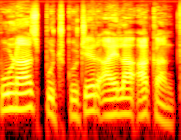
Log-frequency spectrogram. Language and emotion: Goan Konkani, neutral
